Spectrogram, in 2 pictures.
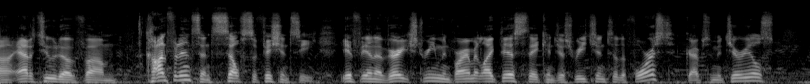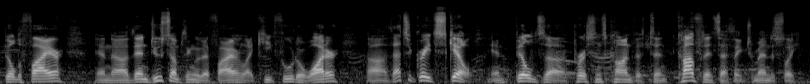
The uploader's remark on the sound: On Location at Spartan Winter Agoge 001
